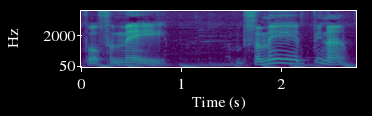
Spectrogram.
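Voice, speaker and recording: A man's voice: mid-range voice, sing-song, slow pace, vocal fry, soft background music. A man, a retreat leader telling a story in a casual monologue, blunt, wry and full of swearing.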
